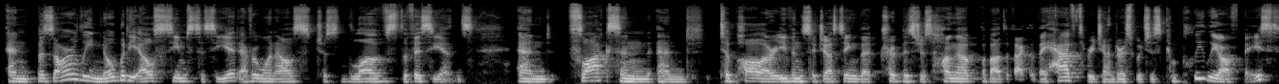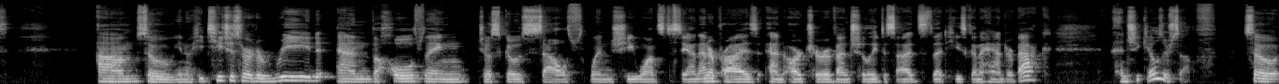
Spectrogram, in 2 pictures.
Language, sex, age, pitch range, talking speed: English, male, 20-39, 125-155 Hz, 190 wpm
